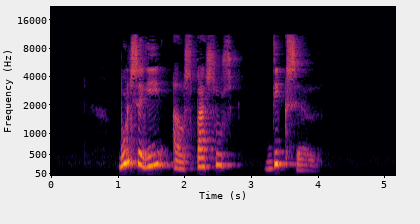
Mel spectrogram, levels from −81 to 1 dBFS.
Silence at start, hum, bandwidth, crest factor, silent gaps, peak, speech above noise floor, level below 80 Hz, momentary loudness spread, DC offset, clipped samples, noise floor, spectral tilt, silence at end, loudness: 1.05 s; none; 11.5 kHz; 20 dB; none; -6 dBFS; 51 dB; -82 dBFS; 12 LU; under 0.1%; under 0.1%; -75 dBFS; -3 dB/octave; 1.2 s; -24 LUFS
